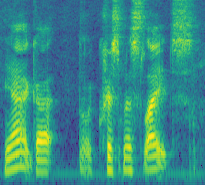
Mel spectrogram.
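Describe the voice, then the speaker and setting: A man's voice: on the high side, fairly even intonation, normal speed, gravelly, background noise. A young man giving a casual, understated home tour as a gaming vlogger, recorded indoors on a handheld camera. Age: young adult. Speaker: gaming YouTuber. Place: small furnished basement rooms indoors. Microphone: handheld camera's built-in mic.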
